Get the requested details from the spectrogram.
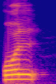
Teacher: یہ قاف جو ہے یہ زبان کی جڑ اور تالو کے نرم حصے سے ادا ہوگا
